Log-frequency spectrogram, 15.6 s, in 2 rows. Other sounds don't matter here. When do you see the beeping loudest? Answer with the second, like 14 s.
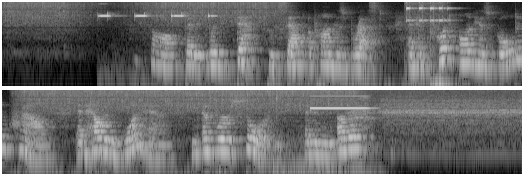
13 s.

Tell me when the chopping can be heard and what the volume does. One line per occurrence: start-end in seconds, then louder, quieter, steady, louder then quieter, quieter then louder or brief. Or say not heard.
not heard.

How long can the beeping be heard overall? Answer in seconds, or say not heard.
4 s.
